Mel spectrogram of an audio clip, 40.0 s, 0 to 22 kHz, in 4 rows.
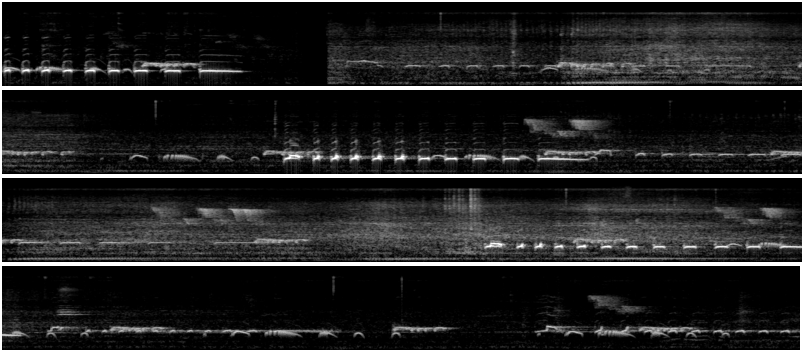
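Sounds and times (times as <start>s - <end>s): doves cooing: 0.0s - 3.1s, 4.3s - 24.0s, 25.4s - 35.7s, 36.6s - 39.9s.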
